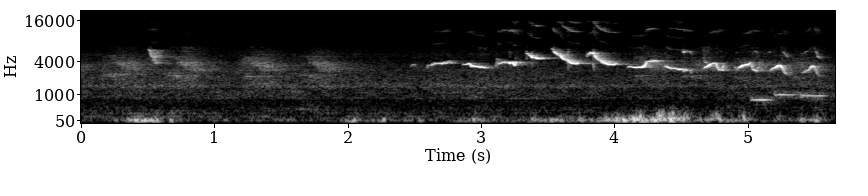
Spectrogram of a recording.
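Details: Cage-bred male chestnut-bellied seed finch (Trini bullfinch), almost out of moult, on 16/09/24: after a few soft opening notes, a quick, sweet warble of high slurred whistles at about four notes a second, over low rumbling.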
